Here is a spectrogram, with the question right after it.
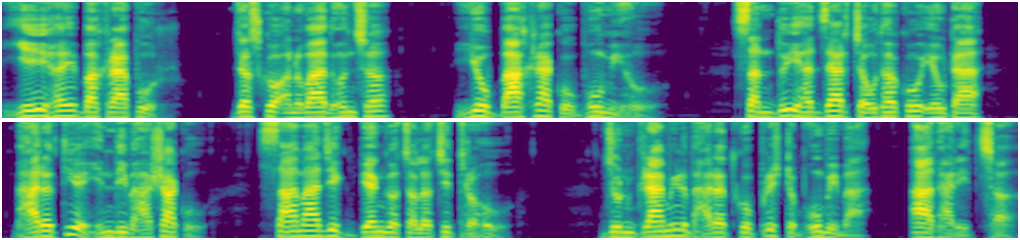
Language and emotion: Nepali, neutral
